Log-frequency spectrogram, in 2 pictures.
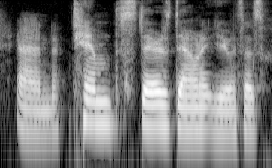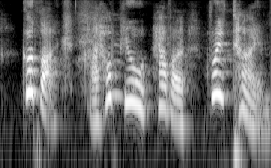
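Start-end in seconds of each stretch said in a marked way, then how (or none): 3.0-5.5 weird funny voice, very high, squeaky and swooping. Voicing a towering Goliath wishing an opponent luck: weird funny voice of Tim the Goliath. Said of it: "all Goliaths have weird, funny voices".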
